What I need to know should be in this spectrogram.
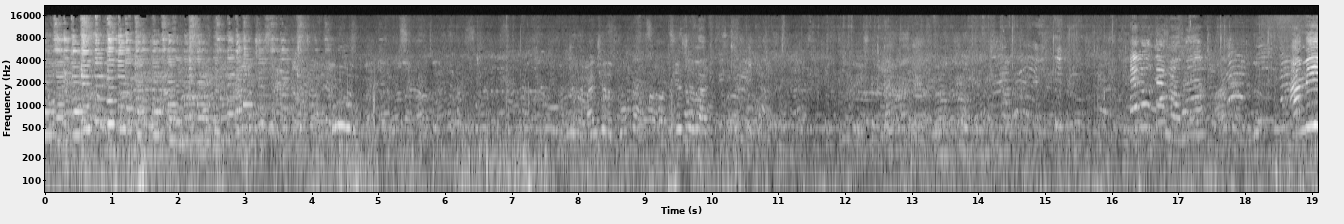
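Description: Music with singing plays loudly over loudspeakers outdoors.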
